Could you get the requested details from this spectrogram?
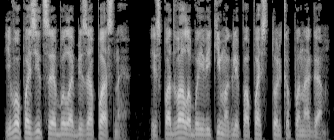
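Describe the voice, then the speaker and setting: A man narrating an audiobook in a lowish voice, steady and matter-of-fact. The recording is dry and close, with no room sound around it. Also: a little fast, no echo. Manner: even, matter-of-fact storytelling. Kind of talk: scripted narration of a documentary book.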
